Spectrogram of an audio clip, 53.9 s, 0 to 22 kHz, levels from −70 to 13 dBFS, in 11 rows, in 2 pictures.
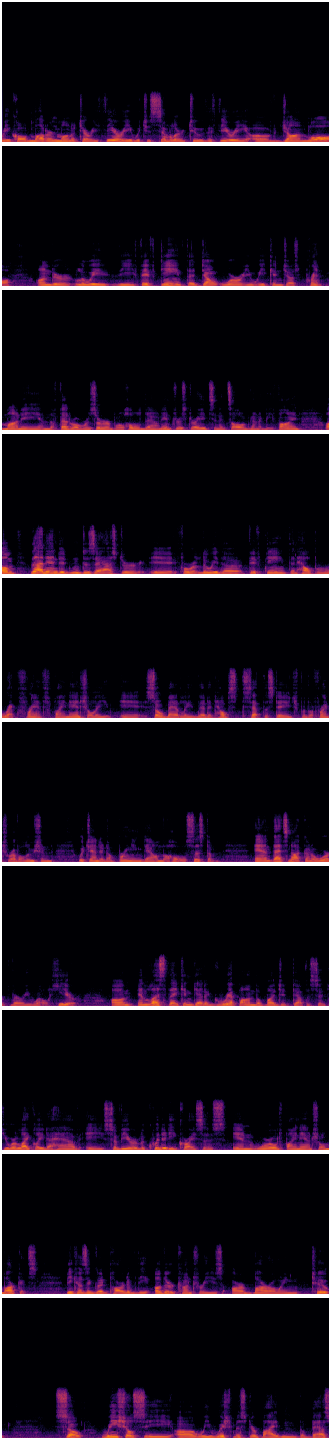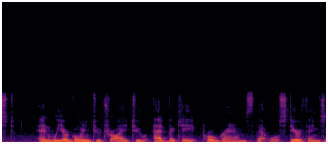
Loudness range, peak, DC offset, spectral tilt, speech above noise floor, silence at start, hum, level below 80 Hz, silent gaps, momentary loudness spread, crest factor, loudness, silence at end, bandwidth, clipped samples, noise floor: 6 LU; -2 dBFS; under 0.1%; -7 dB/octave; 24 dB; 0 s; none; -54 dBFS; none; 10 LU; 20 dB; -22 LUFS; 0 s; 8.2 kHz; under 0.1%; -45 dBFS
